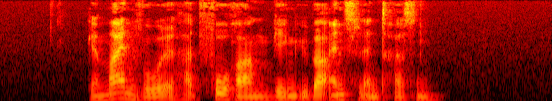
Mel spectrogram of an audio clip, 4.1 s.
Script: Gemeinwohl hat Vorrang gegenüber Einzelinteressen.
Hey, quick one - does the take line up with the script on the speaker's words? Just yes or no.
yes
